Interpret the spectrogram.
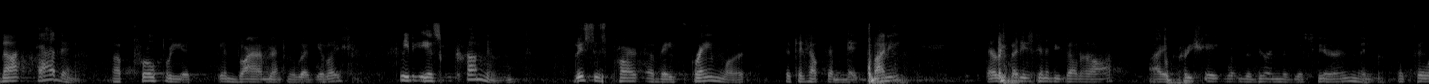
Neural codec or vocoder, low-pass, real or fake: codec, 24 kHz, 1.5 kbps, HILCodec; 7.2 kHz; fake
